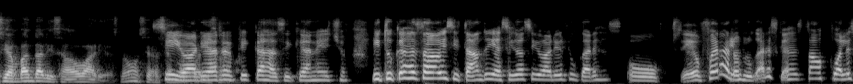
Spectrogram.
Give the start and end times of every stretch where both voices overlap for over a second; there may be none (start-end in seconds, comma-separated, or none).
1.5-2.7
